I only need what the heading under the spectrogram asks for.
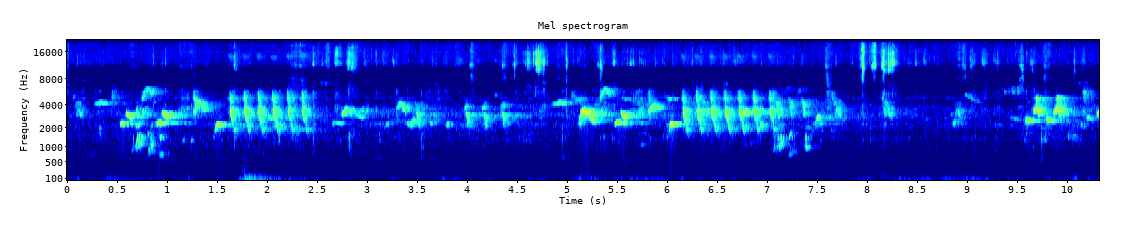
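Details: Lineolated parakeets, also called linnies, chattering while having breakfast: bursts of soft, warbling, chirpy notes with short buzzy trills, coming in groups with quiet gaps between, over faint low background hum.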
